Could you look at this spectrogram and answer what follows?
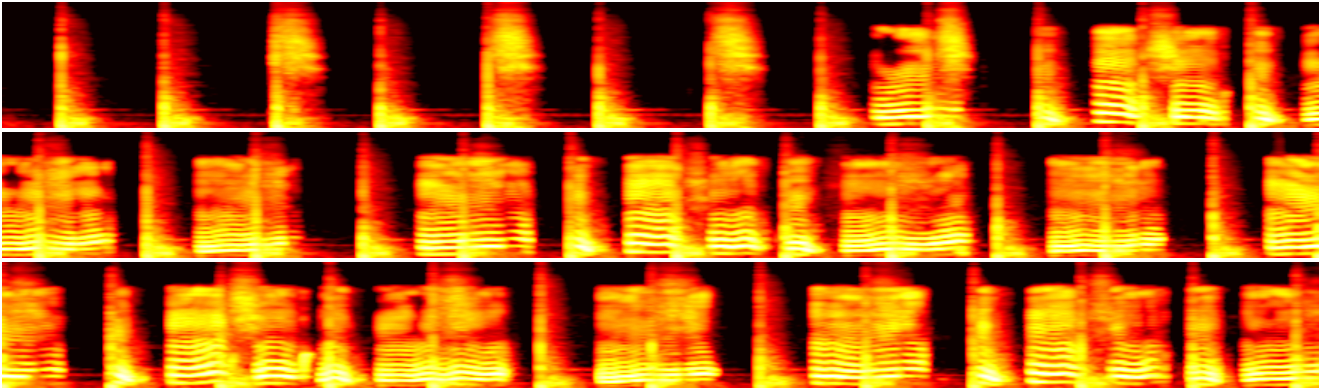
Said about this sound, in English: I can't really sing and fart at the same time.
